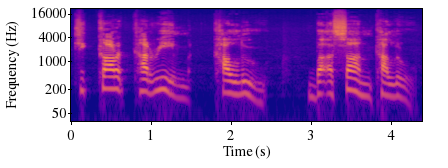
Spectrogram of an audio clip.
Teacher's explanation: you can hear here this repetition of this hard K and R sounds throughout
